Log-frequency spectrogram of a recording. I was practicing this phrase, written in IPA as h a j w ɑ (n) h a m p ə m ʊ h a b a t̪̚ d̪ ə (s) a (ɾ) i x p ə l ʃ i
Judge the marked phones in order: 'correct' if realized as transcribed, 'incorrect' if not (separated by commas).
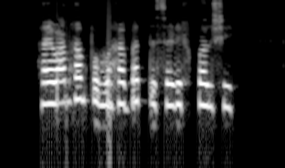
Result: correct, correct, incorrect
